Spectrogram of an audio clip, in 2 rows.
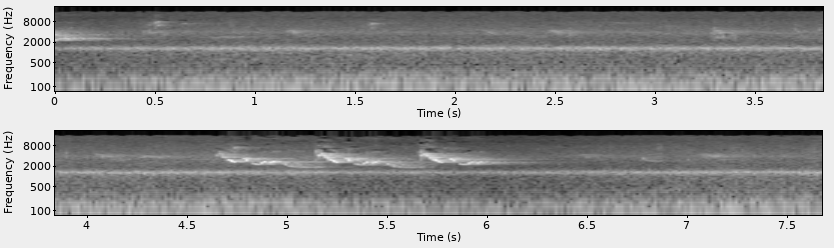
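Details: Emerging in 2021 after seventeen years below ground, periodical cicadas hold a constant monotone whirr. Around the fifth second a short burst of three or four sharp falling bird notes rises above it.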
